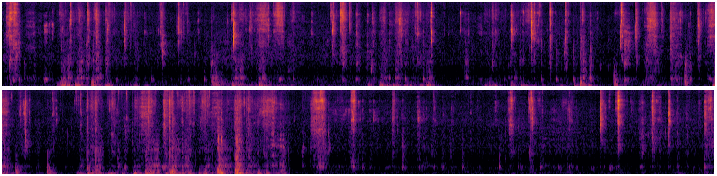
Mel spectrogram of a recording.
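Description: Close-miked chewing of a man eating rice and tinned sardines by hand, with many wet mouth clicks. Low, dull bumps come with it for most of the time, and only lighter clicks remain near the end.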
